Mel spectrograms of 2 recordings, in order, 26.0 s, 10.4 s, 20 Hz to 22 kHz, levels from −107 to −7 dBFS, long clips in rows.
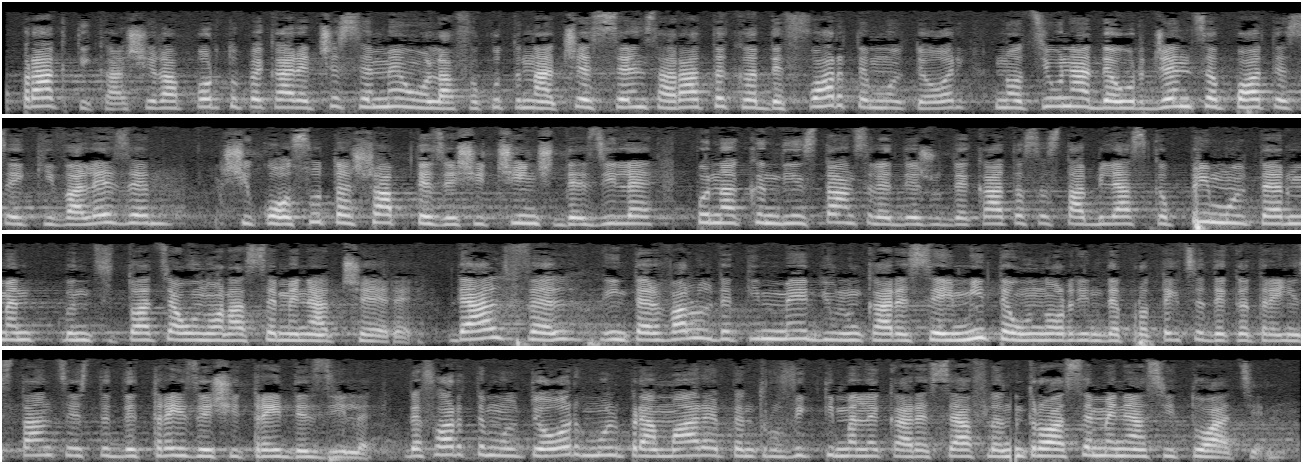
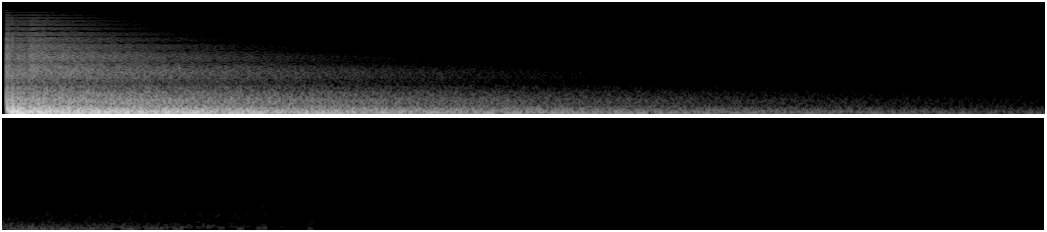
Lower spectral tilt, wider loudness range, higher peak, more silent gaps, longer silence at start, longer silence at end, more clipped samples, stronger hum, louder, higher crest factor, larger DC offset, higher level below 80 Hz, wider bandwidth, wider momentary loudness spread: second, -3.5 dB/octave vs -9 dB/octave; second, 2 LU vs 24 LU; first, -6 dBFS vs -16 dBFS; neither; about the same, 0 s vs 0 s; second, 0.05 s vs 7.65 s; neither; neither; first, -26 LUFS vs -35 LUFS; about the same, 20 dB vs 24 dB; neither; second, -58 dBFS vs -44 dBFS; first, 16 kHz vs 7.2 kHz; second, 8 LU vs 24 LU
